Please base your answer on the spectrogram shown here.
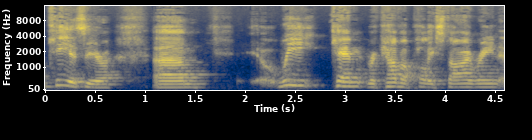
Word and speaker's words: Kyocera: just like it from Key from Kyocera nope sorry I said it I said it wrong Kia Sarah um we can recover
